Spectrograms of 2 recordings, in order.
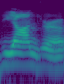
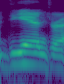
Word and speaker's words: Diandra: Like my name is pronounced Diandra, yes. but a lot of people do Diandra.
